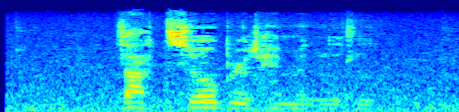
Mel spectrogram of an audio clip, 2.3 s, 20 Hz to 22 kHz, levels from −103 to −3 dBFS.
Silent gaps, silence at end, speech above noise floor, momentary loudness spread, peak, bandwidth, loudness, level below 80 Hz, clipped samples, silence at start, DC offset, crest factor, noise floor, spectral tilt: none; 0 s; 22 dB; 23 LU; -12 dBFS; 15.5 kHz; -32 LUFS; -68 dBFS; under 0.1%; 0.05 s; under 0.1%; 26 dB; -58 dBFS; 0.5 dB/octave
